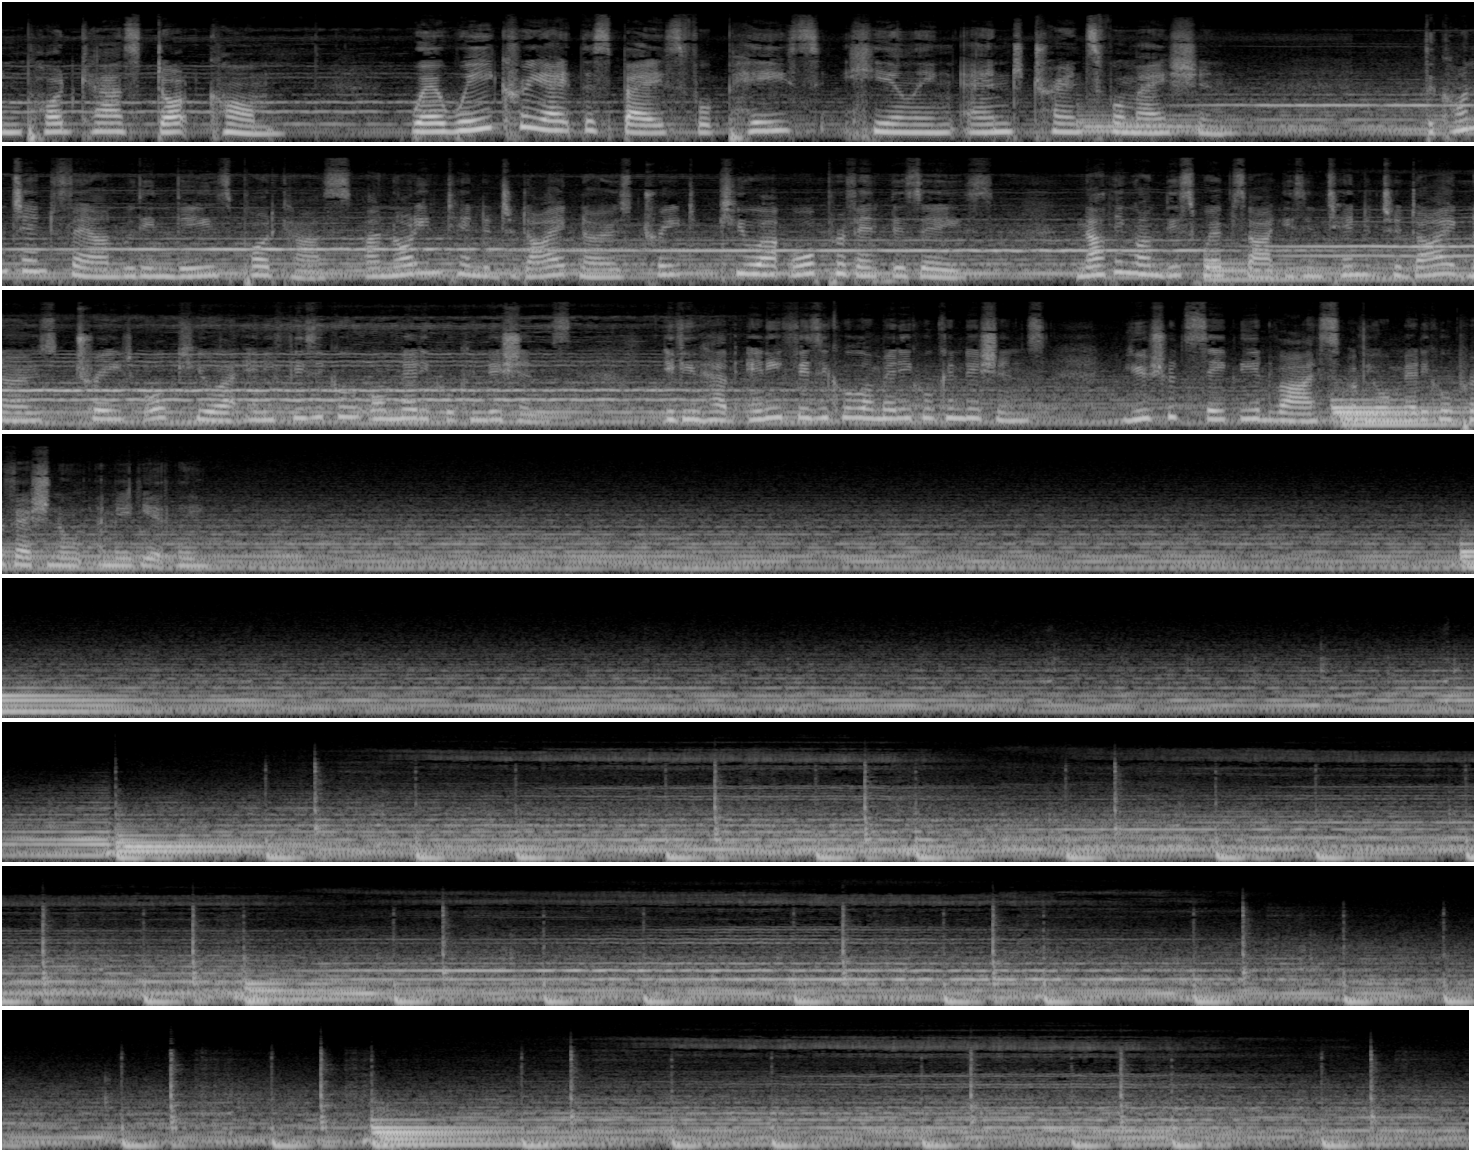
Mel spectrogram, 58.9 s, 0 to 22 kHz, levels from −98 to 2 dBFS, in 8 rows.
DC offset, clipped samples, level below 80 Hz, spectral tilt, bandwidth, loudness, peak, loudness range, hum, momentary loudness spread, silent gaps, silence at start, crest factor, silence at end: under 0.1%; under 0.1%; -46 dBFS; -6.5 dB/octave; 14 kHz; -31 LUFS; -12 dBFS; 12 LU; none; 14 LU; none; 0 s; 18 dB; 0 s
